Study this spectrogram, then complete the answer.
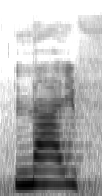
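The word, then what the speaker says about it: knife: नाइफ, देखिए नाइफ, देखिए अगर के नहीं रहता तब भी हम इसको नाइफ पढ़ते, के है तब भी हम इसको नाइफ पढ़ रहे हैं, क्योंकि हम के को साइलेंट कर दिए हैं, क्योंकि हमारे यहाँ पे वॉवेल है एन के बाद, तो हमने पढ़ा नाइफ।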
